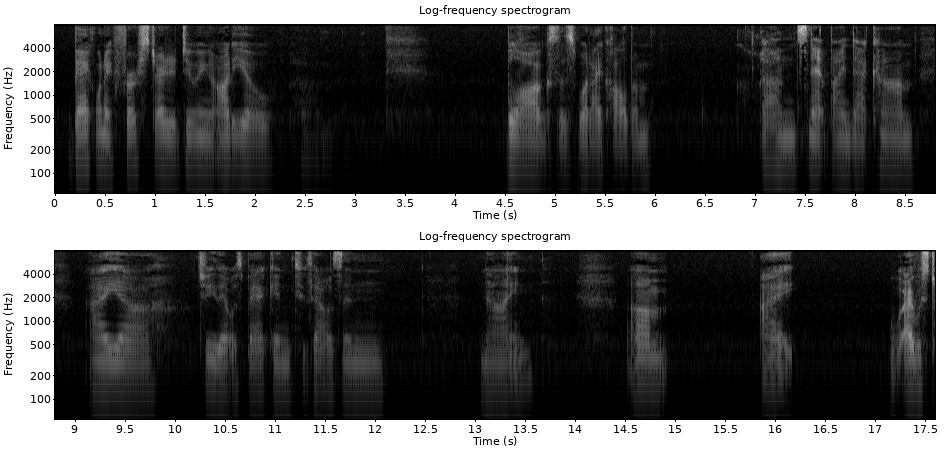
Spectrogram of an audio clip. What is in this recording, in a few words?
no accent just a voice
